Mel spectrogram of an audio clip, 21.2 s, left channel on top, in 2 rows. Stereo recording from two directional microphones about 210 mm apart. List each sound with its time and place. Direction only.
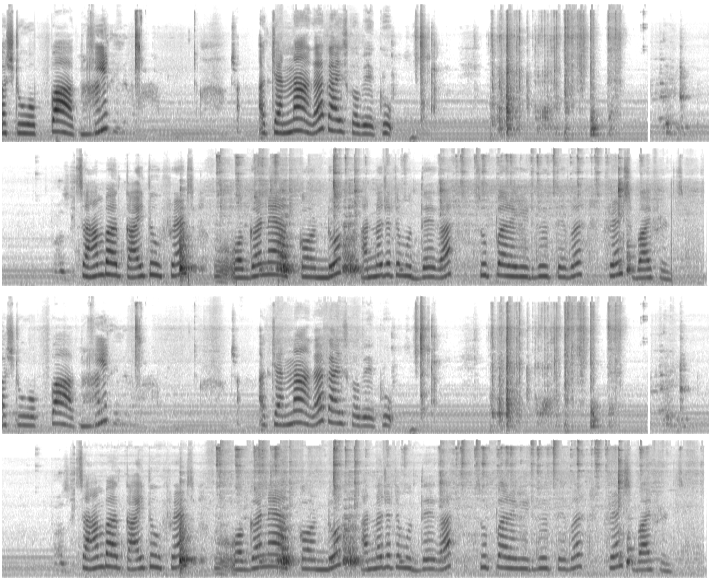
0.0 s a child's voice: 35° left (ahead or behind)
1.5 s music: 35° left (ahead or behind)
3.5 s a child's voice: 30° left (ahead or behind)
6.5 s a sound: 5° right (ahead or behind)
11.7 s a child's voice: 15° left (ahead or behind)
